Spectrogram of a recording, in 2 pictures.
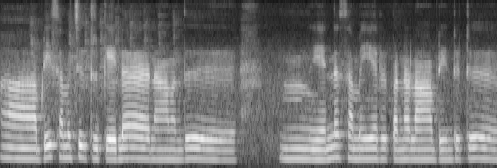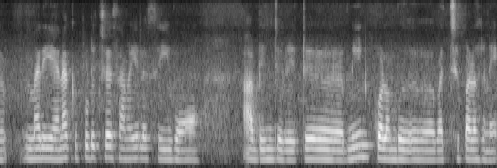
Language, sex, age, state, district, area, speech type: Tamil, female, 30-45, Tamil Nadu, Pudukkottai, rural, spontaneous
